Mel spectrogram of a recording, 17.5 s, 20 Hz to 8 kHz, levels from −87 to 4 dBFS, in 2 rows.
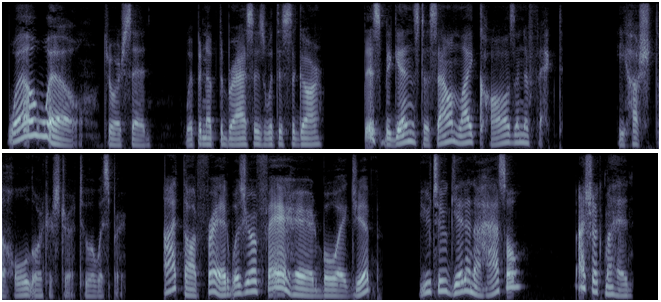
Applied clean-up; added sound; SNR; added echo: none; none; none; none.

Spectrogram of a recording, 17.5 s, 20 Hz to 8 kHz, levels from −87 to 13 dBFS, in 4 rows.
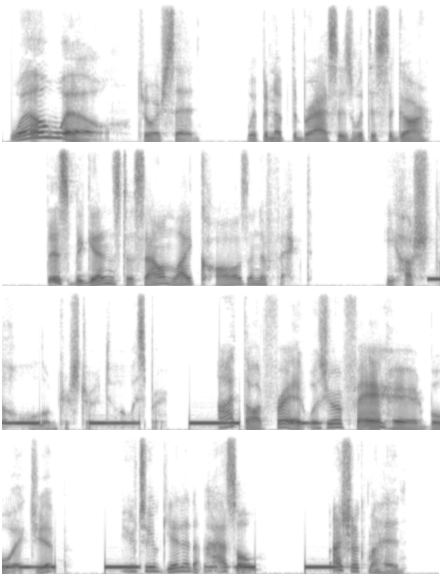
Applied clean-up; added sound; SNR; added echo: neural diffusion model UNIVERSE++.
